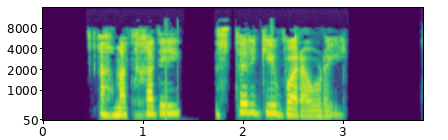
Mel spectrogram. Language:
Pashto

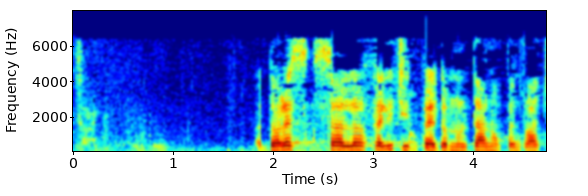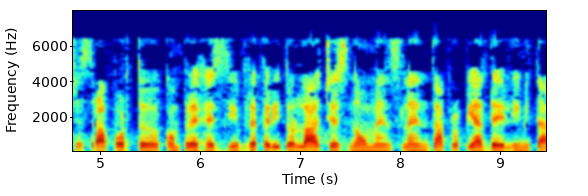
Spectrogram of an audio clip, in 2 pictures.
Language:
Romanian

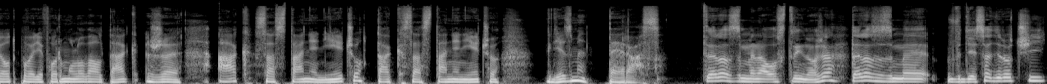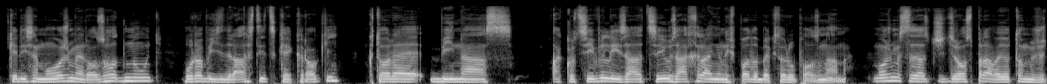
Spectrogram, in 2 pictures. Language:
Slovak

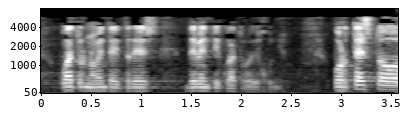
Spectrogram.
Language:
Spanish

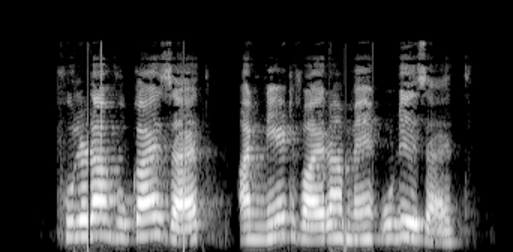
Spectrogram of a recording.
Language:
Parkari Koli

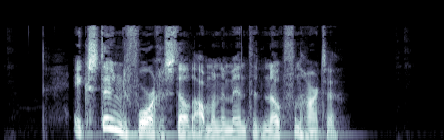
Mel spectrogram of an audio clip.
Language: Dutch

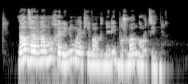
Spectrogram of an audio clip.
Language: Armenian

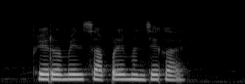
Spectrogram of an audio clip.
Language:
Marathi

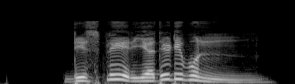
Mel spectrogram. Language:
Bangla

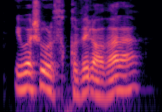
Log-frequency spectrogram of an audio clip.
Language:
Kabyle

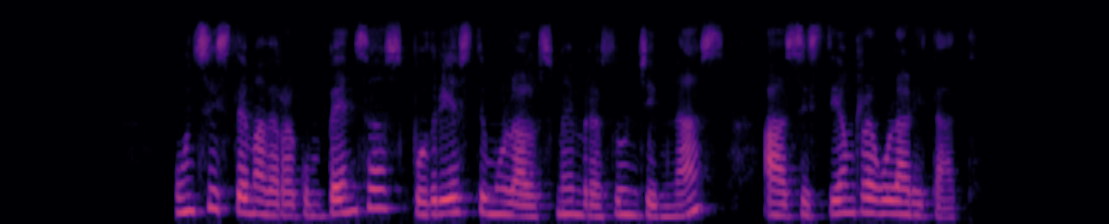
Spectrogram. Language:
Catalan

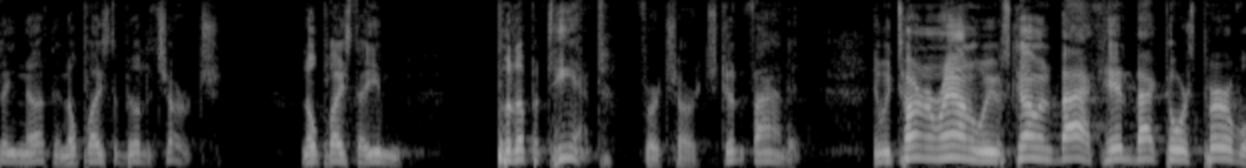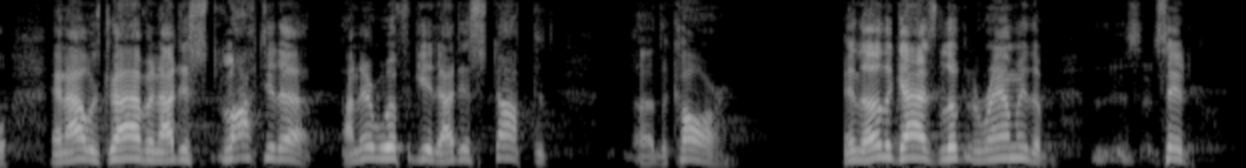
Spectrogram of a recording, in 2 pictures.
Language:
English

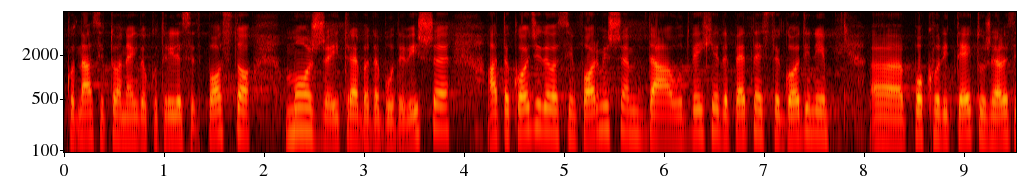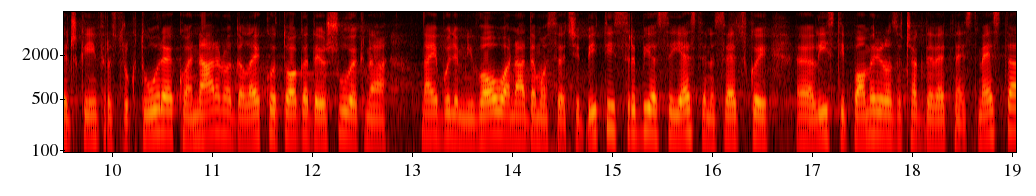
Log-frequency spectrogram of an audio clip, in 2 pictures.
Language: Serbian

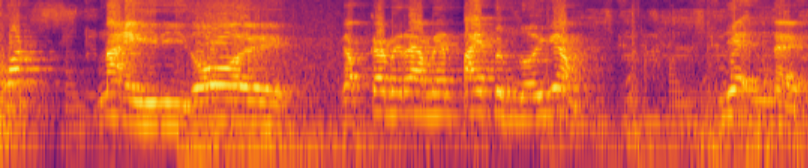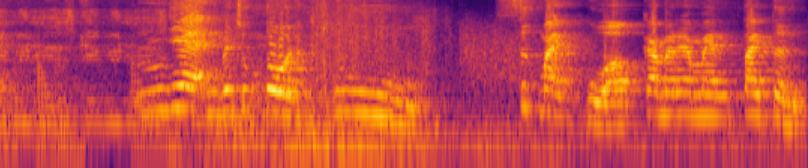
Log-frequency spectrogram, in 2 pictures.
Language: Vietnamese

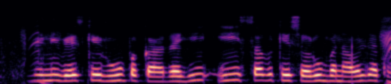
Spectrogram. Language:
Bhojpuri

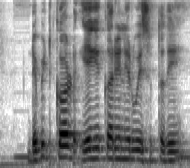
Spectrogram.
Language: Kannada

